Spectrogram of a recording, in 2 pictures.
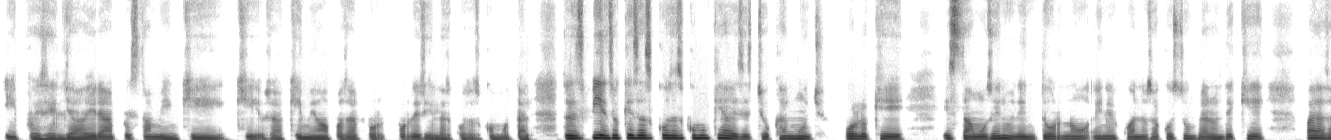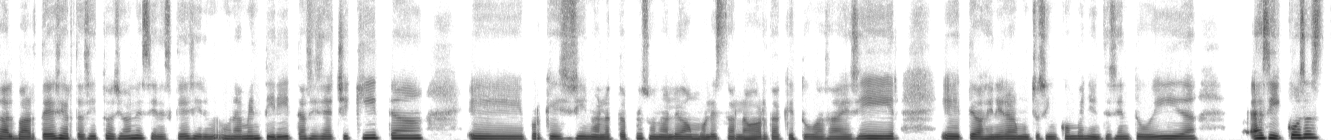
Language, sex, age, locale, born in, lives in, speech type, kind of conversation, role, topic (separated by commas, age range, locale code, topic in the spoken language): Spanish, female, 40-44, es-CO, Colombia, Spain, conversation, advice, user, ¿Cómo puedo alinear mis valores con mis acciones cada día?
